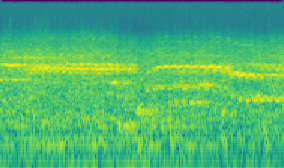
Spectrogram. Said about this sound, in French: Les chevaux tombent. Un mouton est traîné dans le torrent. Un cheval tombe avec son cavalier.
